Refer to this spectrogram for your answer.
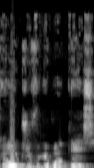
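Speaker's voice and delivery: high, loud, mocking put-on commentator voice.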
